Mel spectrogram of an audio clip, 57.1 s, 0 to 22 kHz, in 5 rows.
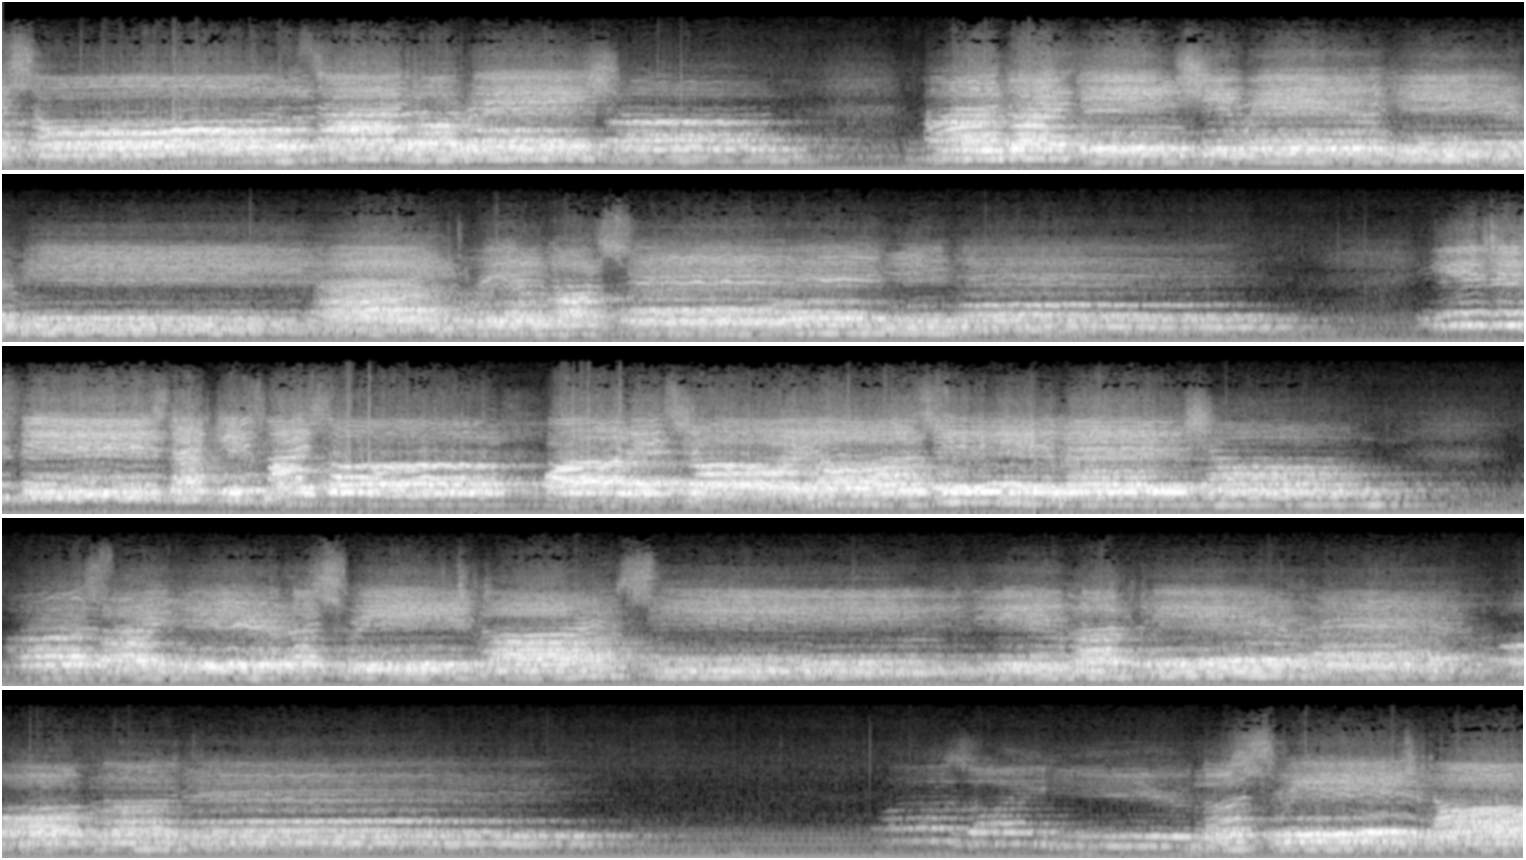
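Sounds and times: choir singing: 0:00.0 - 0:06.2, 0:06.8 - 0:21.2, 0:22.0 - 0:50.4, 0:52.2 - 0:57.0.

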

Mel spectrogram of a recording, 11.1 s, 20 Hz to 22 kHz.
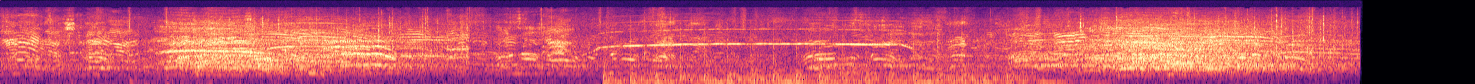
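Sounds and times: murmur of arena crowd: 0:00.0 - 0:10.2
spectators shouting: 0:04.5 - 0:10.1.

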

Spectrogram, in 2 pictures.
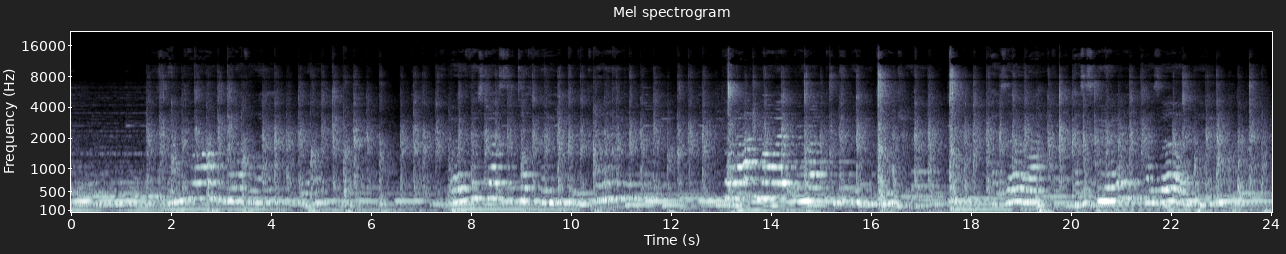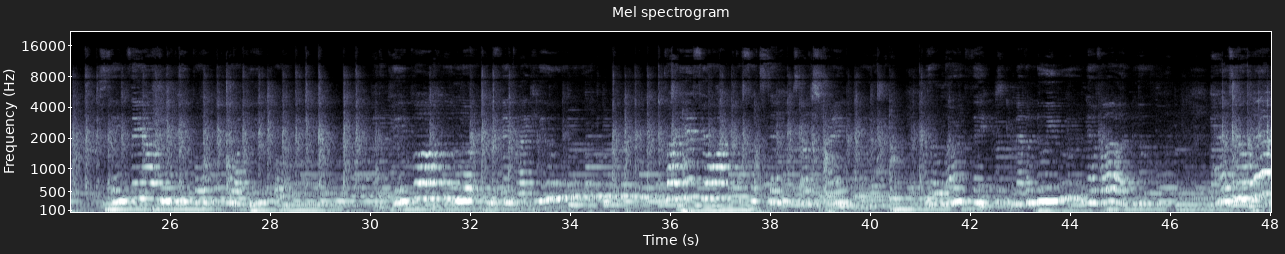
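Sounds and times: tap shoes on stage floor: 0:01.5 - 0:30.2, 0:31.2 - 0:33.1, 0:34.6 - 0:41.6, 0:46.8 - 0:48.0.

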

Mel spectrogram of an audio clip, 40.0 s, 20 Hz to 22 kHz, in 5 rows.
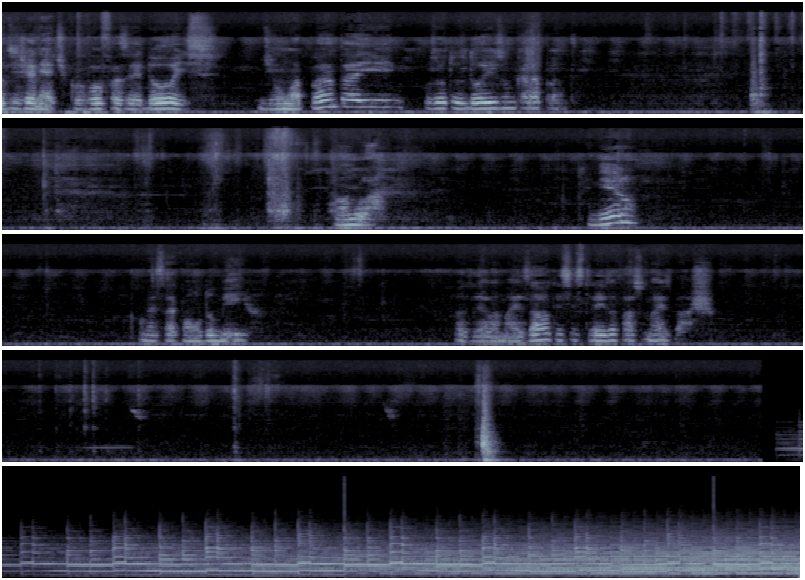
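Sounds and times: short knock: 0:28.8 - 0:29.1.

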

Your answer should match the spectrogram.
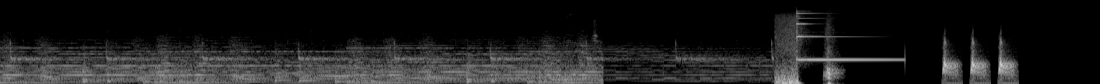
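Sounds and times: soft background music: 0:00.0 - 0:07.7
ringing ding: 0:08.0 - 0:09.1.

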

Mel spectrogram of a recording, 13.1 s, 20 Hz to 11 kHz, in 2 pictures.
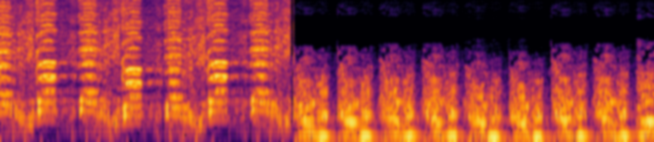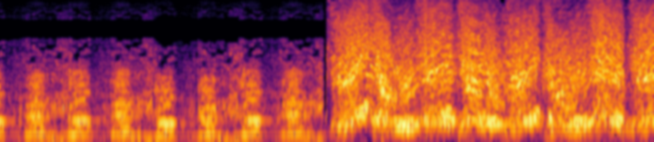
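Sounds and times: distorted pulsing music loop: 0:00.0 - 0:13.0
deep bass: 0:03.0 - 0:10.5
bright distorted sound: 0:09.8 - 0:13.0.

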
